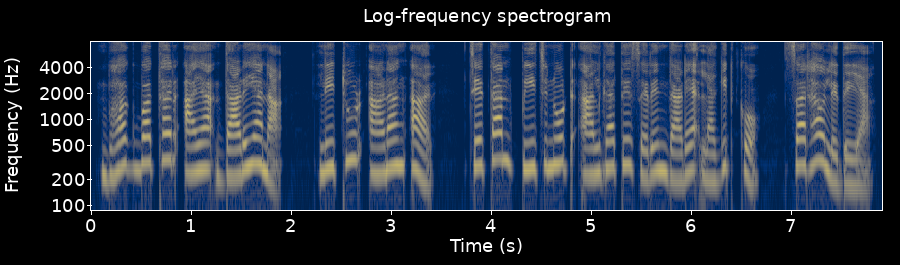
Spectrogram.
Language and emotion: Santali, neutral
